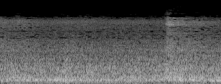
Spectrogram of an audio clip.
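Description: Passenger coaches of an arriving train rolling slowly past along the platform: steady rumble of wheels on rail, with one sharp wheel clack near the end.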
